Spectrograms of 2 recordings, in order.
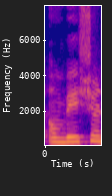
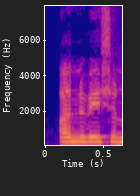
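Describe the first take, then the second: First: अन्वेषण said as "amveshan", m before v; mispronunciation demo. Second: अन्वेषण with a clear n before v, "an-veshan"; correct pronunciation. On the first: Teacher showing the mistake, अन्वेषण as "amveshan". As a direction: blur the न of अन्वेषण into an m. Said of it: "अन्वेषण नहीं होता". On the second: Teacher correcting students, अन्वेषण as "an-veshan". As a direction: sound the न fully in अन्वेषण. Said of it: "अन्वेषण होता है". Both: Shown as a demonstration.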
